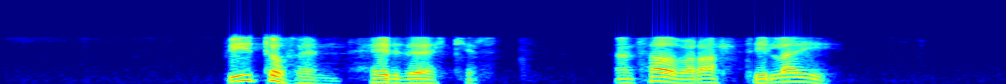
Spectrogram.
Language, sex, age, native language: Icelandic, male, 30-39, Icelandic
